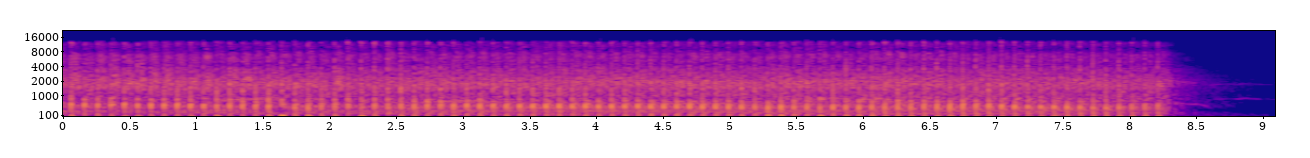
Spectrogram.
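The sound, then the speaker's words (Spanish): Sustained automatic gunfire from masked Jalisco cartel gunmen firing rifles into the air: a rapid, evenly spaced stream of many loud shots that runs steadily for about eight seconds, then stops with a short fading tail. “Los hombres llevan la cara tapada, lanzan vivas al jefe de ese grupo criminal, Nemesio Ceguera, alias El Mencho, y disparan al aire.”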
